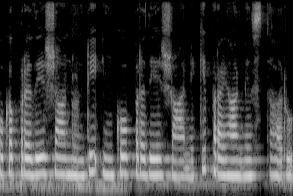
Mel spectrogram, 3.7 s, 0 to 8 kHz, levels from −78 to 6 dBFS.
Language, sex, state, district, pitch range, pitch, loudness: Telugu, female, Andhra Pradesh, Anantapur, 210-230 Hz, 220 Hz, -15 LUFS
